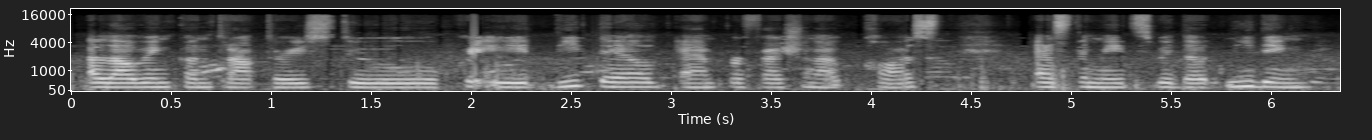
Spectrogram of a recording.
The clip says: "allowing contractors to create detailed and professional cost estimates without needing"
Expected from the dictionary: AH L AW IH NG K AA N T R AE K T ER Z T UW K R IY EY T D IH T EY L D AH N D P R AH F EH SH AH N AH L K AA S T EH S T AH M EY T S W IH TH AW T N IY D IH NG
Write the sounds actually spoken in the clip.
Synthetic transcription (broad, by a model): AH L AW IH NG K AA N T R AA K T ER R T UW K R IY EY T D IH T EY L D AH N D P R AH F EH SH AH N AH L K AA S T EH S T AH M EY T S W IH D AW T N IY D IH NG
